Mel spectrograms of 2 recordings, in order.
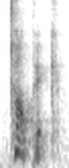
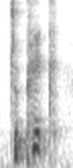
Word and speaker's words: topic: topic we see that the stress comes before the first syllable which means that the first syllable is a stressed one so we say topic instead of to pick which would be the option if the stress fell onto the second syllable we have seen that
